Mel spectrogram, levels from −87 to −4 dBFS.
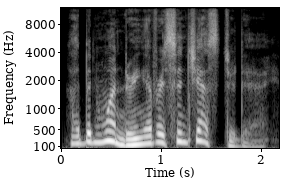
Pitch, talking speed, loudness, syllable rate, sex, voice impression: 155 Hz, 165 wpm, -15 LUFS, 7.3 syllables/s, male, slightly middle-aged, slightly old, relaxed, slightly weak, muffled, halting, slightly calm, mature, friendly, slightly reassuring, kind, slightly modest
